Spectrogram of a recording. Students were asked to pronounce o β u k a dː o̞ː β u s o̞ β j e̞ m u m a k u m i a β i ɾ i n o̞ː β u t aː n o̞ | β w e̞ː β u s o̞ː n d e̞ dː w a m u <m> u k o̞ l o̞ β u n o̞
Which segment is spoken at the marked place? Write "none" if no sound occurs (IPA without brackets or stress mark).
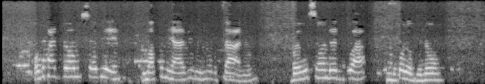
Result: m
